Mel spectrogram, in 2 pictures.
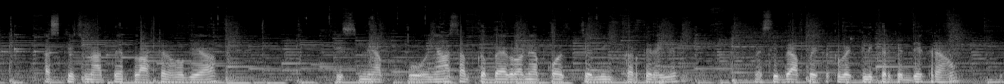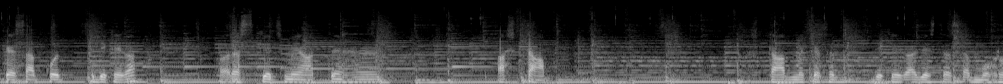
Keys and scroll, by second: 8.3 ctrl+z.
